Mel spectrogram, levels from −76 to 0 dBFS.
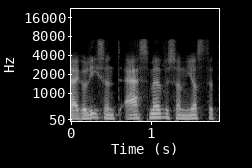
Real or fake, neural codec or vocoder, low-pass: fake; codec, 16 kHz, 0.2 kbps, FocalCodec; 7.2 kHz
